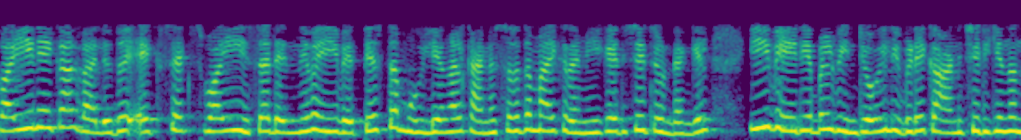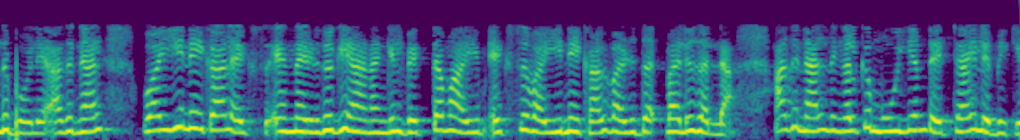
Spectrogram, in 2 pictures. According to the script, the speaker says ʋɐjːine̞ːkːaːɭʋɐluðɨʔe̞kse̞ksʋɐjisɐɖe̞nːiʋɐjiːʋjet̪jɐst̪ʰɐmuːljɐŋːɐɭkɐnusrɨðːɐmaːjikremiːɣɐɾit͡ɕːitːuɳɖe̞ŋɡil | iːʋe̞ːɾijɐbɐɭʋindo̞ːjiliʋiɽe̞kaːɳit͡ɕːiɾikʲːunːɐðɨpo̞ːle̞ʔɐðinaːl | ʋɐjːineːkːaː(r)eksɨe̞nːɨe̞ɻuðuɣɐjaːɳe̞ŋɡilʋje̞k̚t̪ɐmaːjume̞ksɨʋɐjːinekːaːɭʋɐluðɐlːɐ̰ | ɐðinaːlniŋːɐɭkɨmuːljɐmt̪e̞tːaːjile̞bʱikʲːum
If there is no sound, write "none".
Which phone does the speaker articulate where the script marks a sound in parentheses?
ɭ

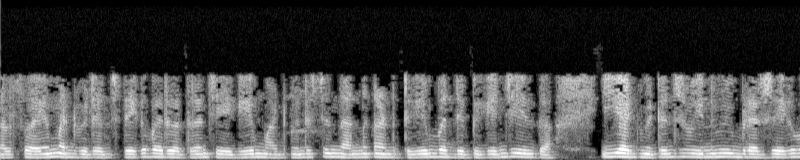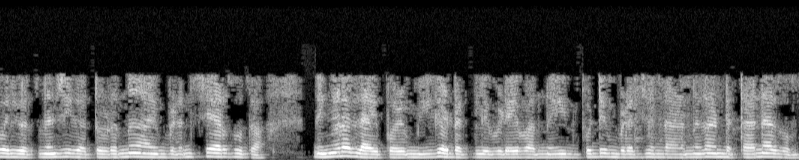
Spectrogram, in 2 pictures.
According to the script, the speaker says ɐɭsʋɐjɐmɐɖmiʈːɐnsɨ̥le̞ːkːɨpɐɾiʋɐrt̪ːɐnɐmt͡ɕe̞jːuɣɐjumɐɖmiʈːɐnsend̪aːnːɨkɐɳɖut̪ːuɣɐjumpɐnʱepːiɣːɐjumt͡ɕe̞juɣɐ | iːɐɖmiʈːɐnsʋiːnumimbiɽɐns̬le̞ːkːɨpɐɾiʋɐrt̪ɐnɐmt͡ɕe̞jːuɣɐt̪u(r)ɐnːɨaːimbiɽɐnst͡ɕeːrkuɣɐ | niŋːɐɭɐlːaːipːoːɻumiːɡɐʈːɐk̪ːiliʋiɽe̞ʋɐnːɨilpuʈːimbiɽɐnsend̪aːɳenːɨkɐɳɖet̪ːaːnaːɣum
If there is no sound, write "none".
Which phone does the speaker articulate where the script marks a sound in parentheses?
ɽ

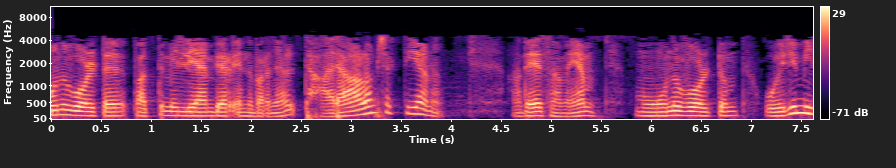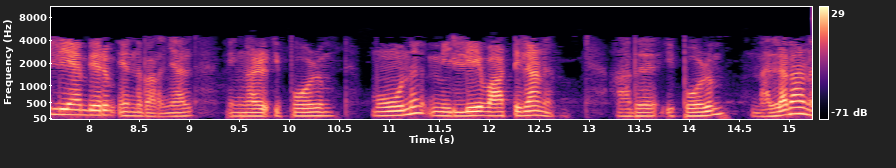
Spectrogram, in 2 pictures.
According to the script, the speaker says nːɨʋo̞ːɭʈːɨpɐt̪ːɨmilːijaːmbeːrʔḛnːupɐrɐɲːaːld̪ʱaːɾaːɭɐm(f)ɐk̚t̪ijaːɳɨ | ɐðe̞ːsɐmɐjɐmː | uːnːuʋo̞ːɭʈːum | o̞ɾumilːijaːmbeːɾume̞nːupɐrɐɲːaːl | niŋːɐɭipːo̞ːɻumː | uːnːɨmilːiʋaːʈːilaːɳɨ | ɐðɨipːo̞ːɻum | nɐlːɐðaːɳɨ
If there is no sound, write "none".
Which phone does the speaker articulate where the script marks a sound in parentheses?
ɕ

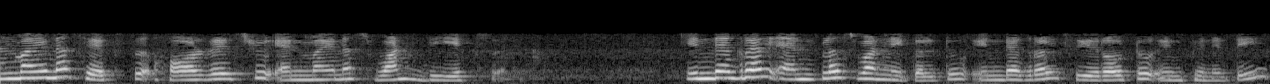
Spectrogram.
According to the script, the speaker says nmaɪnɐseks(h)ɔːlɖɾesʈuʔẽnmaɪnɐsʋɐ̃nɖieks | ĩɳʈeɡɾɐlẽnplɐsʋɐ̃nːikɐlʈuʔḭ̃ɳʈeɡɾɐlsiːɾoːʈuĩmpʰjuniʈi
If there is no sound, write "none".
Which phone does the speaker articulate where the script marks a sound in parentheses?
h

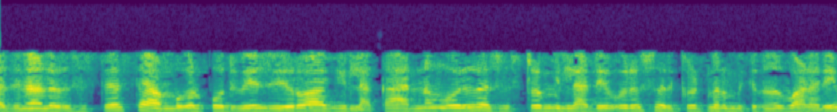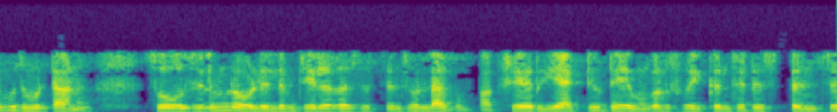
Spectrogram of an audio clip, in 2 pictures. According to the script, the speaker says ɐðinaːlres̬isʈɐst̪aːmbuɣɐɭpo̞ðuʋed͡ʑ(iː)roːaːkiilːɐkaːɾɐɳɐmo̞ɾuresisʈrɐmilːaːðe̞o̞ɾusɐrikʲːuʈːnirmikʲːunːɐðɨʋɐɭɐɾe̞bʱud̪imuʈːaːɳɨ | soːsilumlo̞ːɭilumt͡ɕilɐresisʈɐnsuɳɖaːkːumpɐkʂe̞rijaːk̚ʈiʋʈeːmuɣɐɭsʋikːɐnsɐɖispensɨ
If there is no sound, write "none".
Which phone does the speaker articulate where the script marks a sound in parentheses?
iː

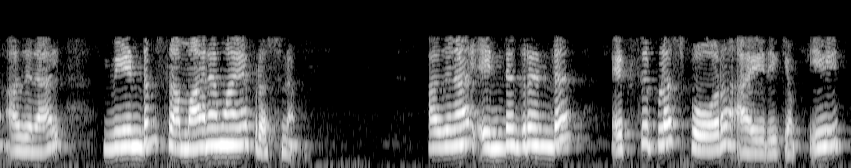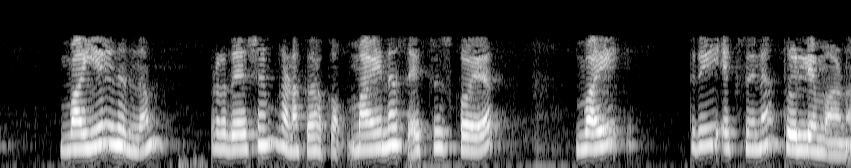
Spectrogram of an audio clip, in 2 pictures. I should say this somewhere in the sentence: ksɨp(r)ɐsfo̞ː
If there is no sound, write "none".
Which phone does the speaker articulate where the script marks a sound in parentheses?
ɭ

